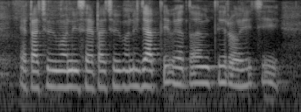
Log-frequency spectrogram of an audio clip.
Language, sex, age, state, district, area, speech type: Odia, female, 45-60, Odisha, Mayurbhanj, rural, spontaneous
